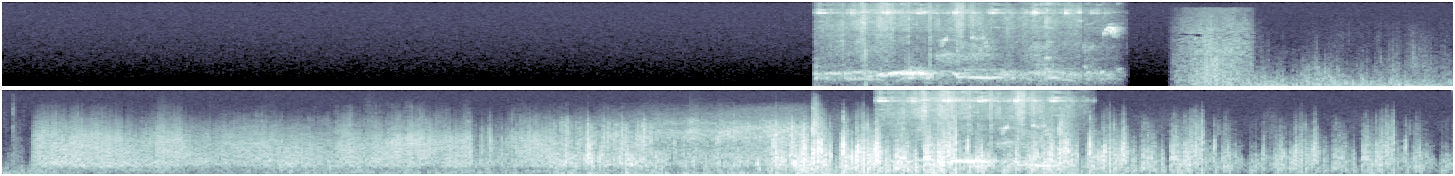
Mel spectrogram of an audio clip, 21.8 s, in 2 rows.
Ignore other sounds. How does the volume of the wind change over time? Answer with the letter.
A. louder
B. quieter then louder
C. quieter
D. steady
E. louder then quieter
E.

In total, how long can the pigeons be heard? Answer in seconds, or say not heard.
4 s.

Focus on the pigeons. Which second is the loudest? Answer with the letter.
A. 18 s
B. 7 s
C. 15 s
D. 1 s
A.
